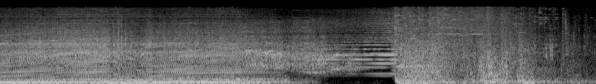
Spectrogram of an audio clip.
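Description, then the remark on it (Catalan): A motorcycle zigzagging between cars skids with a rising tire squeal among engine noise, then a brief silence before a loud crash and scattering debris. No one speaks. “De camí a casa amb la moto. Faré zigazagues entre els cotxes. I tindré un accident.”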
